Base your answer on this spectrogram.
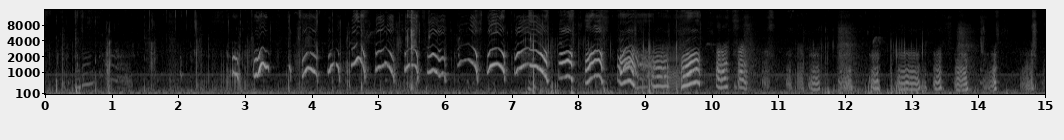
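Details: Five-day-old field-type Labrador Retriever puppies indoors during a 10 a.m. nursing session, giving a rapid run of high, arching squeaky whimpers with clear overtones, about two to three per second, over a steady low hum.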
